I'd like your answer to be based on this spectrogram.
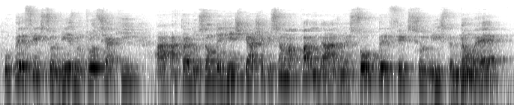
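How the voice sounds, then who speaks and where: A man's voice: high voice, fairly quick, darkish tone. A man giving a slide lecture in a didactic way, often checking in with the audience. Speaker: lecturer on public speaking. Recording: very echoey room, voice from far off the mic.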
